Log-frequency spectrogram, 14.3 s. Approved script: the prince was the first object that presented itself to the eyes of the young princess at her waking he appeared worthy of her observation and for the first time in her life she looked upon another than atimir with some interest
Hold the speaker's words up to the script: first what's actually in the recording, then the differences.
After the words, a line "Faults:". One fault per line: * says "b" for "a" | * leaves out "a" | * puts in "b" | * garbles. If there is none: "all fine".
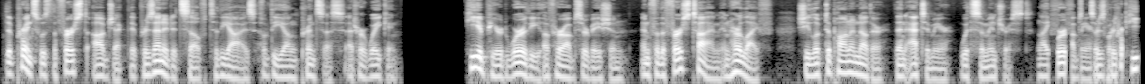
the prince was the first object that presented itself to the eyes of the young princess at her waking he appeared worthy of her observation and for the first time in her life she looked upon another than atimir with some interest [garbled]
Faults:
* garbles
